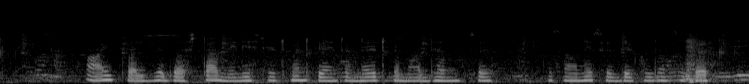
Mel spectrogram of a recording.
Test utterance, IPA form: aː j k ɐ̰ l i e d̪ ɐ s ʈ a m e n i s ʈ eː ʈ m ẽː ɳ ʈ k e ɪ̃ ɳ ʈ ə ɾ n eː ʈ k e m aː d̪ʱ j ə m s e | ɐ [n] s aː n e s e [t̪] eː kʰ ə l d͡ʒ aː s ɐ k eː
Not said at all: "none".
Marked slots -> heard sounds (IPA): none, d̪

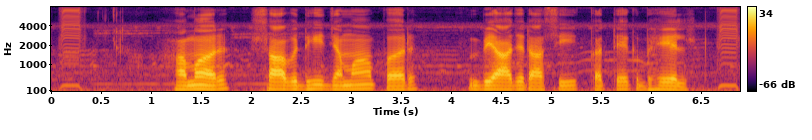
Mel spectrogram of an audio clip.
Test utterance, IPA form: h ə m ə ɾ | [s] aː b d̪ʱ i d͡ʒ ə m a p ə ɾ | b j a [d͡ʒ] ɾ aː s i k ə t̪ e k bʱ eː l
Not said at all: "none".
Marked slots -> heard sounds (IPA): s, d͡ʒ

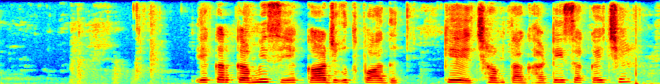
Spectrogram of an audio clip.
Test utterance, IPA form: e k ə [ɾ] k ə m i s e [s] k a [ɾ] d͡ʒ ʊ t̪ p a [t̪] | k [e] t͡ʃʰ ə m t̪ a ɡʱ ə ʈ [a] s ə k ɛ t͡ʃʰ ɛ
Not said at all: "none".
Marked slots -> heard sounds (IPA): ɾ, none, ɾ, d̪, e, i

